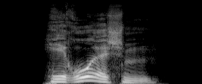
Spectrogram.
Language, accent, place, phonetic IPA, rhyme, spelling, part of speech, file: German, Germany, Berlin, [heˈʁoːɪʃm̩], -oːɪʃm̩, heroischem, adjective, De-heroischem.ogg
- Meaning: strong dative masculine/neuter singular of heroisch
